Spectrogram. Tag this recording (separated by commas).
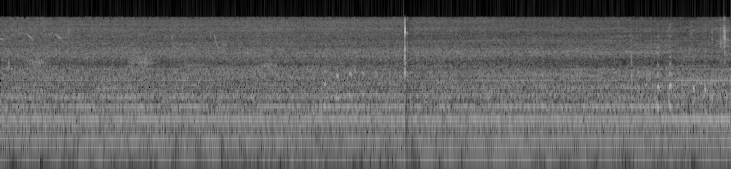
Domestic animals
